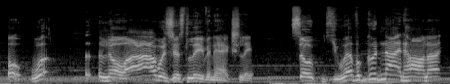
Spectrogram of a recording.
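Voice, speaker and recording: Flustered, friendly young male photographer for a visual novel; casual, stammering, very animated pitch, music loud underneath. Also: a little fast. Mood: sheepish, friendly.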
